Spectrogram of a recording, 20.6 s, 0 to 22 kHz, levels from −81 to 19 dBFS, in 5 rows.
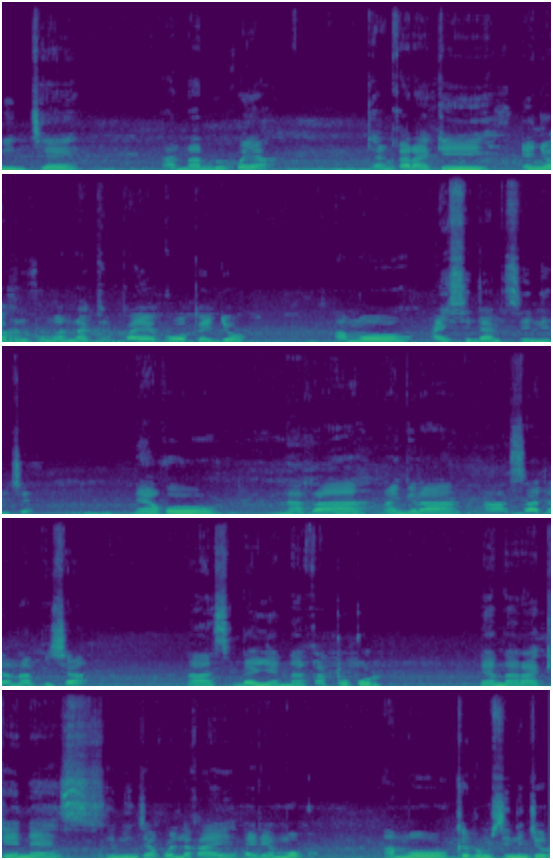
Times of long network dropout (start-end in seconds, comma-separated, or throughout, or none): none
